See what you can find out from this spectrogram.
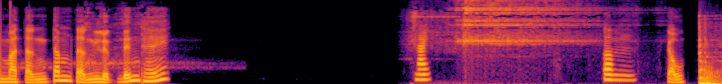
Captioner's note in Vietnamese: chuông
